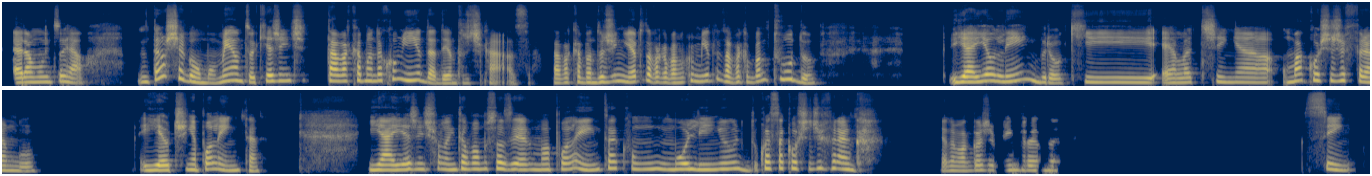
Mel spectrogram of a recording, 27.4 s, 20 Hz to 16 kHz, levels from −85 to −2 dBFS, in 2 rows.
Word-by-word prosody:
Era 200 +2 +5
muito 215 0 -3
surreal. 230 -6 0 0.5
Então, 220 - +1
chegou 360 - +4
um - - -1
momento 215 +5 +1
que 255 - +1
a - - +8
gente 265 +1 -2
estava 260 -1 +6
acabando 265 0 0
a - - +2
comida 290 - 0
dentro 165 +1 -3
de 170 - -3
casa. - - -7
Estava 185 +1 -2
acabando 200 0 -1
o 220 - +4
dinheiro, 230 -1 +1
estava 265 -6 +1
acabando 195 -2 -1
a - - -13
comida, 255 +1 -3
estava 225 -6 +1
acabando 230 +7 -3
tudo. 235 - -2 1.3
E 225 +2 +5
aí, 220 +2 +6
eu 270 0 +5
lembro 235 - 0
que 205 0 -2
ela 190 +2 -1
tinha 205 -1 -3
uma 245 +6 +2
coxa 280 0 0
de 275 +2 +1
frango 195 -9 -1 1.0
e 205 +2 +3
eu 210 - +6
tinha 225 +2 +1
polenta. 210 -6 -1 1.1
E 220 0 +2
aí, 220 0 +5
a 240 - +5
gente 250 0 -3
falou: 255 -3 -2
"Então 235 +3 +2
vamos 255 0 -1
fazer 245 -4 +3
uma 230 0 -2
polenta 250 +1 0
com 280 -2 -8
um 250 0 -3
molhinho 250 +1 +2
do 200 -3 -8
com 280 - +3
essa 280 +1 +1
coxa 270 -2 -1
de 290 +3 -2
frango". 260 -4 +1 0.8
Era 195 - -5
uma 185 0 -4
coxa 210 0 -3
bem 210 +1 -6
branda. 200 -1 -5 2.5
Sim. 220 -3 -3
230 Hz, 150 wpm, -23 LUFS, 205-260 Hz, 2.5 s, a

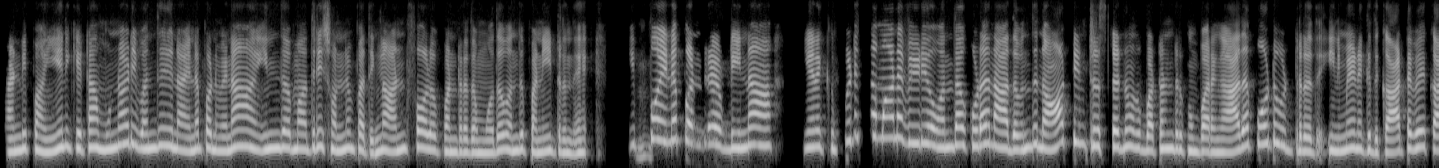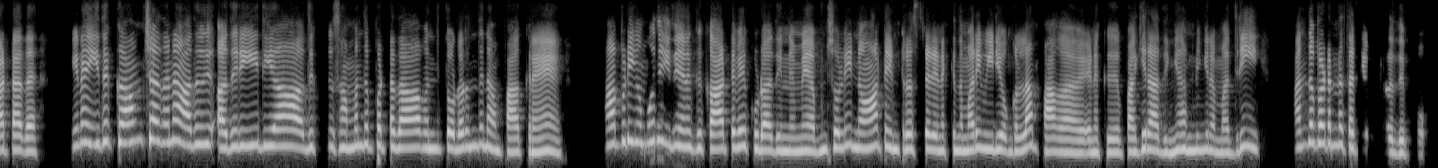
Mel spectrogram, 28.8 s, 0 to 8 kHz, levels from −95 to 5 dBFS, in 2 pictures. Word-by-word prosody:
கண்டிப்பா. 225 +3 +1 0.2
ஏன்னு 260 +3 +2
கேட்டா, 245 +1 +2
முன்னாடி 295 +7 +2
வந்து 250 +3 +2
நான் 220 -2 0
என்ன 230 +3 +1
பண்ணுவேன்னா, 230 +2 +2 0.3
இந்த 250 +1 +3
மாதிரி 235 +3 0
சொன்னேன் 230 +2 +1
பாத்தீங்களா, 210 0 +1
அன்ஃபாலோ 235 +1 +1
பண்றத 195 -1 0
மொத 185 +3 0
வந்து 215 +2 +1
பண்ணிட்டுருந்தேன். 190 -2 -1 0.5
இப்போ 390 - -5
என்ன 370 +2 +1
பண்றேன்? 300 -2 0
அப்டின்னா, 245 +5 +2 0.5
எனக்கு 265 -1 -2
பிடித்தமான 415 +1 -1
வீடியோ 320 -1 +2
வந்தா 260 +4 +2
கூட, 275 +1 +3
நான் 250 -2 +5
அத 230 - 0
வந்து 255 +5 +1
நாட் 310 +10 +2
இன்ட்ரஸ்டட்ன்னு 275 -2 0
ஒரு 245 - -1
பட்டன் 240 +3 +2
இருக்கும் 210 -3 -1
பாருங்க 195 -1 +1
அத 225 - +3
போட்டு 320 +2 +1
உட்டுறது. 210 -4 -2
"இனிமே 215 +3 +2
எனக்கு 230 -2 -1
இது 190 - -4
காட்டவே 235 +7 +2
காட்டாத" 220 -1 +2 0.5
ஏன்னா 330 +4 -1
இது 340 +3 -1
காமிச்சா 350 +3 +2
தானே 355 +3 +1
அது 290 +1 -1 0.2
அது 245 +1 +1
ரீதியா, 275 0 0 0.2
அதுக்கு 255 +2 -7
சம்மந்தப்பட்டதா 255 -1 0 0.2
வந்து 240 -1 0
தொடர்ந்து 255 +4 -1
நான் 225 -4 -2
பாக்குறேன். 200 +1 +1 0.6
அப்டிங்கும்போது, 340 +2 -2
"இது 285 0 -3
எனக்கு 250 -2 -2
காட்டவே 240 +3 +2
கூடாது 220 -2 +1
இனிமே" 205 +1 0
அப்டின்னு 215 +3 -3
சொல்லி 255 +3 -1
"நாட் 255 +3 +1
இன்ட்ரஸ்டட் 230 0 -1
எனக்கு 215 +1 -4
இந்த 210 - 0
மாரி 235 +3 +1
வீடியோக்கலாம் 225 +3 -1
பா 200 - +3 0.4
எனக்கு 190 0 -3 0.2
பகிராதீங்க" 210 -2 0
அப்டிங்கிற 215 0 -1
மாதிரி 190 +9 -3 0.5
அந்த 290 +5 -2
பட்டன 305 -2 0
தட்டி 255 - -3
விடுறது 195 - -5
இப்போ. 175 - -16
240 Hz, 165 wpm, -22 LUFS, 215-275 Hz, 0.6 s, நான்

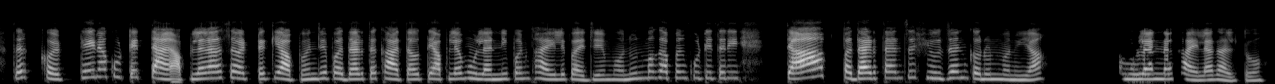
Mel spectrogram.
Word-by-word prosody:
तर 290 +2 -1 0.2
कुठे 255 +5 -1
ना 350 0 0
कुठे 345 -2 -4
त्या 285 - +7 0.2
आपल्याला 255 +2 +2
असं 300 0 -5
वाटतं 265 -3 -1
की 285 - -2
आपण 230 +3 -2
जे 275 +2 -4
पदार्थ 245 -1 0
खात 245 -4 +2
आहोत 240 +1 -1
ते 260 - -1
आपल्या 250 +1 -1
मुलांनीपण 250 0 -3
खाल्ले 235 -4 -2
पाहिजे 220 -1 -3
म्हणून 230 +5 -5
मग 305 +1 -7
आपण 295 0 -4
कुठेतरी 290 0 -7 0.5
त्या 270 +1 +9 0.4
पदार्थांचं 290 +2 +2
फ्युजन 295 +1 -5
करून 240 -2 -3
म्हणूया 215 0 -2 0.8
मुलांना 245 0 0 0.2
खायला 205 -2 +1
घालतो. 185 -2 -6
255 Hz, 145 wpm, -23 LUFS, 235-285 Hz, 0.8 s, त्या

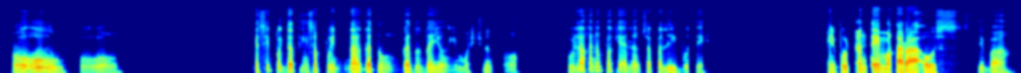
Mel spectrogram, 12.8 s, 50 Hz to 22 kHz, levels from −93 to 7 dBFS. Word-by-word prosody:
Oo, 170 -5 +2 0.2
oo. 145 0 -12 1.7
Kasi 170 +7 -8
pagdating 180 -3 -2
sa 180 - 0
point 160 0 -8
na 145 -1 +1
gano'ng 135 0 -1
gano'n 140 +3 -2
na 135 - -2
yung 130 -2 -8
emosyon 115 0 -16 0.2
mo, 100 +3 -17 0.6
wala 115 - -3
ka - - -5
nang 210 0 -8
pakialam 195 -4 -8
sa 165 -2 -8
palibot, 140 +1 -7
eh. - - -16 1.5
Importante 145 +4 +1
makaraos, 125 -2 +5 0.2
'di 110 - -10
ba? 105 +1 -5
140 Hz, 115 wpm, -24 LUFS, 125-165 Hz, 1.7 s, makaraos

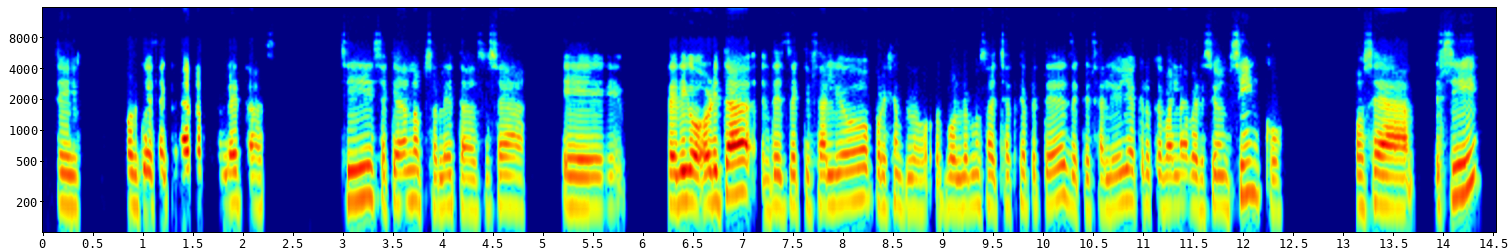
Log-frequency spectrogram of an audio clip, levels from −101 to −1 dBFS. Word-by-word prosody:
Sí, 190 -1 0 0.5
porque 195 0 0
se 195 0 -1
quedan 205 +3 +5
obsoletas. 185 -2 -3 0.6
Sí, 210 +2 +2
se 190 -3 -8
quedan 195 +2 -2
obsoletas, 170 -3 -6
o - - -15
sea, 180 0 -4 0.4
eh, 175 0 -2 0.4
te 190 - +5
digo, 200 0 +7
ahorita 205 +7 +9
desde 180 +1 -4
que 180 - -11
salió 195 +4 -1
por 190 - -4
ejemplo, 170 -2 -8
volvemos 175 +1 -5
a 185 - -1
ChatGPT, 180 +1 -10
desde 195 -2 -3
que 170 - -10
salió 165 +2 -7
yo 205 +1 -2
creo 185 - -9
que 190 - -7
va 180 -1 -1
la 185 +1 -3
versión 180 0 -5
5. 225 -7 -5 0.7
O 180 -1 -3
sea 175 -1 +4 0.2
sí, 250 - +1
185 Hz, 150 wpm, -22 LUFS, 175-200 Hz, 0.7 s, ahorita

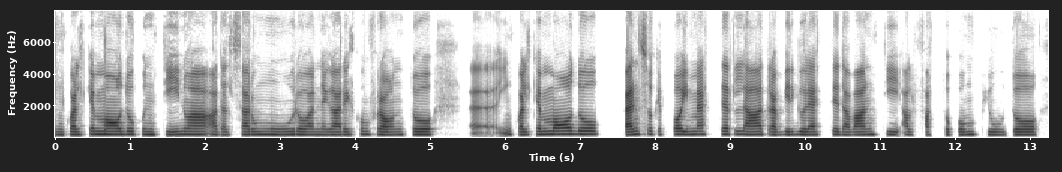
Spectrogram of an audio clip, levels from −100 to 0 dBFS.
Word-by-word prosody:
in 170 -1 -5
qualche 180 +1 0
modo 185 0 +4
continua 180 0 +1
ad 180 -1 -3
alzare 175 +1 -2
un 180 0 -1
muro, 180 0 0
a 175 0 0
negare 175 0 -1
il 175 0 -5
confronto, 175 -1 0 0.5
ehm, - - -10
in 185 - -6
qualche 175 +2 0
modo 195 +1 +3 0.3
penso 190 +4 +4
che 180 -1 -15
poi 185 -1 +3
metterla 185 -1 +1
tra 175 -1 +1
virgolette 175 0 -2
"davanti 175 +1 -1
al 175 -1 -7
fatto 165 0 -9
compiuto", 170 -1 -2
180 Hz, 120 wpm, -23 LUFS, 175-185 Hz, 0.5 s, modo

